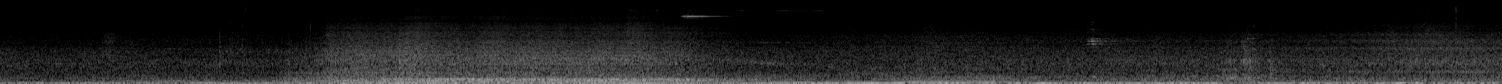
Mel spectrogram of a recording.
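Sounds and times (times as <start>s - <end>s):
vehicle engine droning: 2.2s - 10.1s.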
